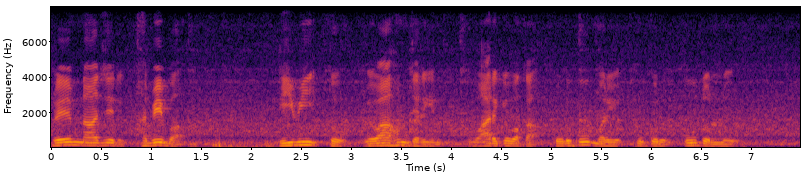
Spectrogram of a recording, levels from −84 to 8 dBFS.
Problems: none marked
